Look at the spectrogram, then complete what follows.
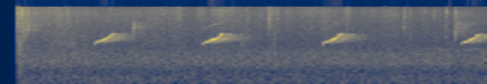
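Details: Common chiffchaff nesting in a UK garden gives its alarm call: four short, quick upward-sweeping "who it?" notes, roughly three-quarters of a second apart, over quiet background hiss.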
